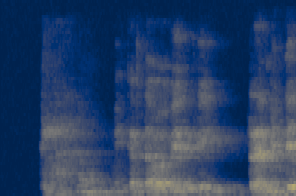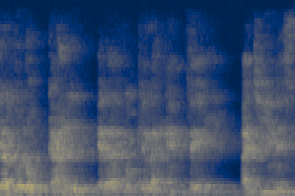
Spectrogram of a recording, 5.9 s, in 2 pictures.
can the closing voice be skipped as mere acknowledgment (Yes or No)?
Yes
